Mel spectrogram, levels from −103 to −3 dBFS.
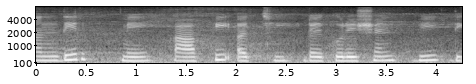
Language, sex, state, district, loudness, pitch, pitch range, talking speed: Hindi, female, Madhya Pradesh, Dhar, -15 LUFS, 215 Hz, 205-230 Hz, 85 wpm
